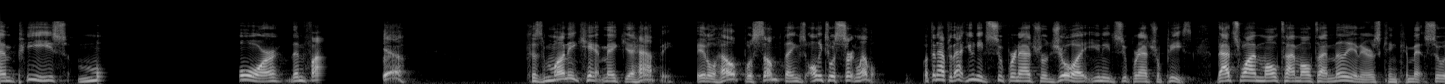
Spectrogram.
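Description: Speech over a call link, band-limited to nothing above 8 kHz, which fits a G.722 wideband codec. From 0.98 to 2.42 s there is a call audio freeze. The last sound trails off, then about 1.3 s of silence follows. Speech resumes where it stopped, with nothing lost. Delayed packets likely starved the jitter buffer. From 3.18 to 3.85 s a long network dropout occurs. A brief fading tail gives way to silence, and about 0.66 s of speech never returns. From 8.15 to 11.74 s a jitter buffer speed-up runs the speech at 138% speed with unchanged pitch. The speech sounds hurried. Around one and a half seconds of audio is trimmed away in short pitch-period slices to cut a buffered backlog.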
